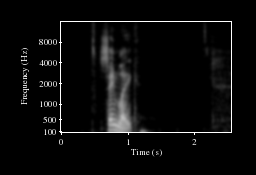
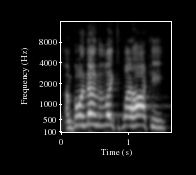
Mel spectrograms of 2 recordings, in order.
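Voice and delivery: high, raised voice carrying upstairs; calling up; 12 semitones higher, 4 dB louder than usual. Retold or imitated. Son tells dad his hockey plans, calling up high. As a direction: call your plans up to Dad. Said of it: "he called up to me".

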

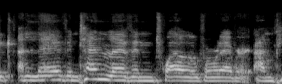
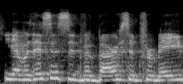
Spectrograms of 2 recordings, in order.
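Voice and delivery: usual speaking voice

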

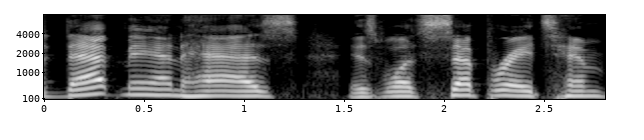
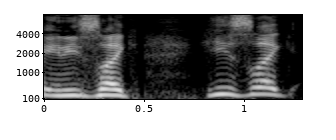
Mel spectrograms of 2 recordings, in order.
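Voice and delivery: ordinary talk

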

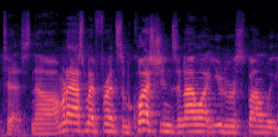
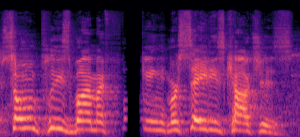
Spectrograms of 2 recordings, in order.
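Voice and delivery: exasperated plea; 7 semitones higher, 5 dB louder, slower than usual. Real, not acted. Begging loudly for birthday gift.

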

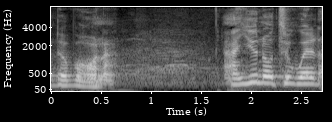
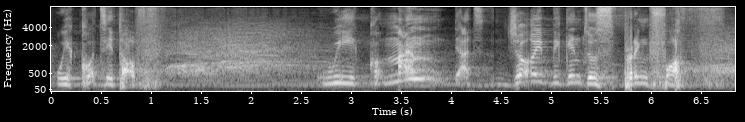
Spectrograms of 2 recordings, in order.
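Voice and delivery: loud commanding preacher's declaration; preaching at full force; 8 dB louder than usual. Acted. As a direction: proclaim victory over the church.

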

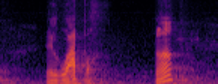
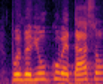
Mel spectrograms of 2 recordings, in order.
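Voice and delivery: loud, higher complaint; mock outraged mom; 6 semitones higher, 10 dB louder than usual. Mom tells people about her son, loud mock outrage. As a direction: blurt it out as an aggrieved mother. Mom retelling the bucket blow.

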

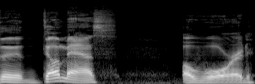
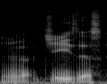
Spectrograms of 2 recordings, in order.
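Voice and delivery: whispered oh jesus; 10 semitones lower, 14 dB quieter than usual. Real, not acted. Exasperated aside, breathy.

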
